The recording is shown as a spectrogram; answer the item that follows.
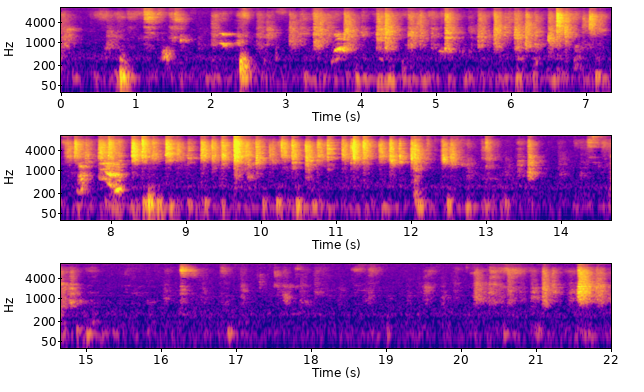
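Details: Siberian Husky puppies at play indoors: short, high yelps and whimpers scattered among dense scratchy scuffling and pattering noises, with a louder flurry of squeaky yelps near the middle before things quiet down.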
